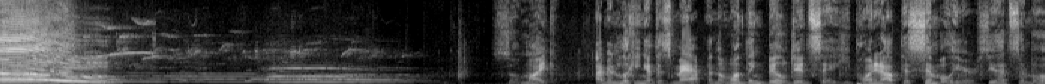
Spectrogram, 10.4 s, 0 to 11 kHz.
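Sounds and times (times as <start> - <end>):
pack of wolves howling: 0.0 - 4.3
speech: 5.3 - 10.4.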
